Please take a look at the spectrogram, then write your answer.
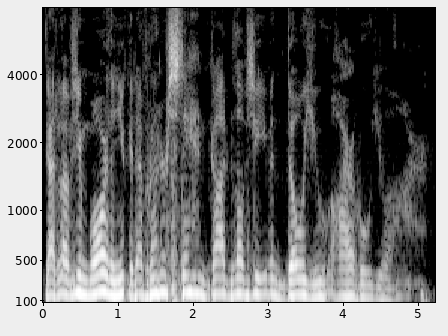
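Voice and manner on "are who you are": hushed, intimate whisper to the congregation; soft whisper of reassurance. Real, not acted. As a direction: lean in and whisper it like a secret of grace. Tender aside in sermon.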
